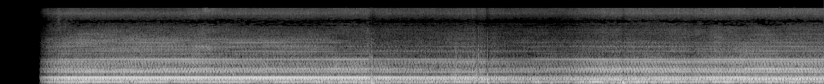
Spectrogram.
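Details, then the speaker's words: Rooftop HVAC unit 13 on a mall roof, compressors running with the mall interior at 70 degrees: constant smooth drone with a few steady tones, no knocking or rattling; running normally. "This is an example of a unit running free. It's 70 degrees down inside the mall, and right here the compressors are running."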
